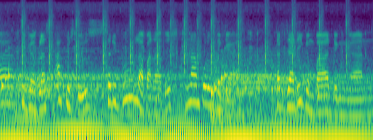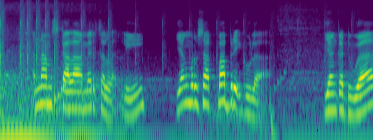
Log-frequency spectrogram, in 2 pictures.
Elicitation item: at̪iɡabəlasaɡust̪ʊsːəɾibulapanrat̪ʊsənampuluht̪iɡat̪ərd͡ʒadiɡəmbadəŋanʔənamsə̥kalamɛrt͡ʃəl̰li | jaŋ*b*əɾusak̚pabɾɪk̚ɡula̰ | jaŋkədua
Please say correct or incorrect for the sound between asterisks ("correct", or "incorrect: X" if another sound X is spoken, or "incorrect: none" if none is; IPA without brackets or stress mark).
incorrect: m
